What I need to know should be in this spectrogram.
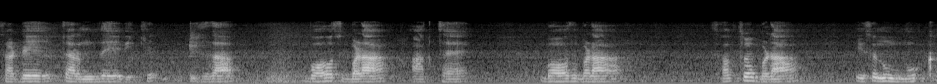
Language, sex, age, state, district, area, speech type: Punjabi, male, 60+, Punjab, Mohali, urban, spontaneous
